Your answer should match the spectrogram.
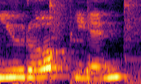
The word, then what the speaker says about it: European: Jadi dipronounce an European ya, pronounce European, bukan pakai karena huruf di sini, meskipun di sini huruf tetapi kita pronounce, kita mengucapkan itu bukan huruf nya tapi seperti y ya.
